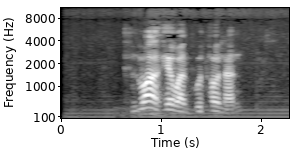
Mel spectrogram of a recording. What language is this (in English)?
Thai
